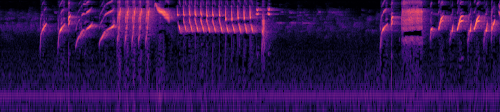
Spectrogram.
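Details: A European goldfinch in full song, chirps building into a dense, tinkling twitter with a buzzy, trilled middle section, then a brief silence before a harsh buzzy note and more quick liquid twitters.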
